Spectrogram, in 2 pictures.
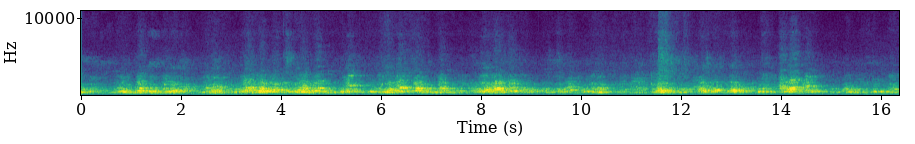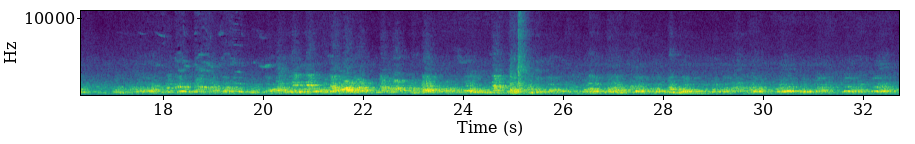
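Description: Shelter kennel din: dogs barking and yipping over one another without a break, echoing in the kennel room. A few sharp knocks stand out, at about 12, 14 and 25 seconds in.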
